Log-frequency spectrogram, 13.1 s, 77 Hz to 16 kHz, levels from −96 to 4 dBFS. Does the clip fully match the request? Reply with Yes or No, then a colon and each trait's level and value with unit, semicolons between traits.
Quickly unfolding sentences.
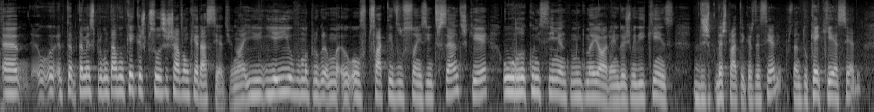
Yes: fast, 200 wpm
